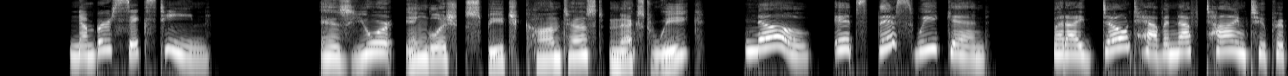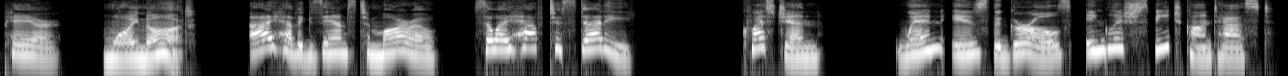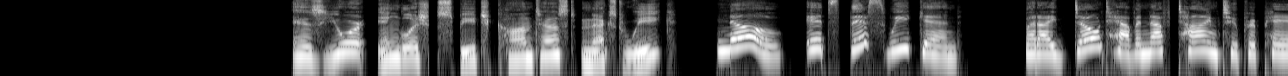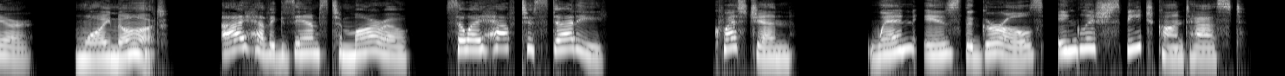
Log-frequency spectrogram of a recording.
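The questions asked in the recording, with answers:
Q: When is the girls' English speech contest?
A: This weekend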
